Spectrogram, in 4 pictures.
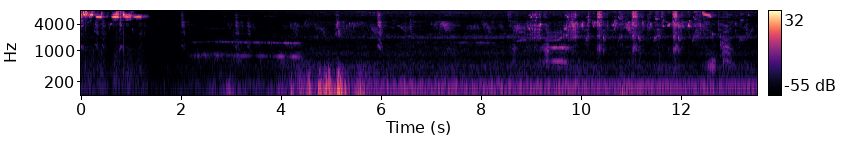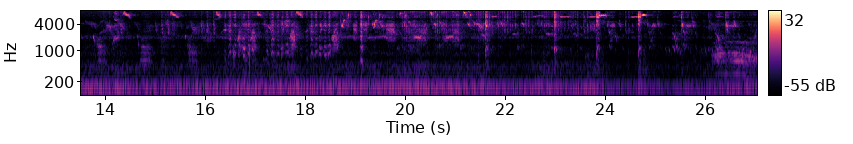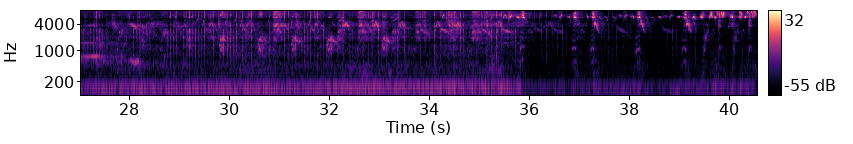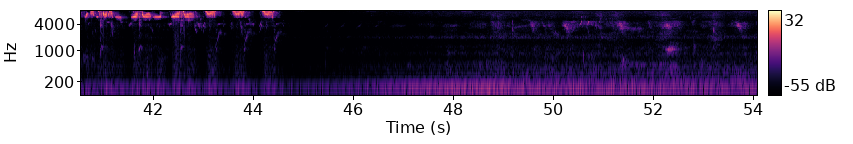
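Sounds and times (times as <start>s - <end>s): starling singing: 0.0s - 1.4s, 8.6s - 44.6s
garden birds chirping: 0.0s - 54.0s
steady low hum: 4.4s - 54.0s.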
